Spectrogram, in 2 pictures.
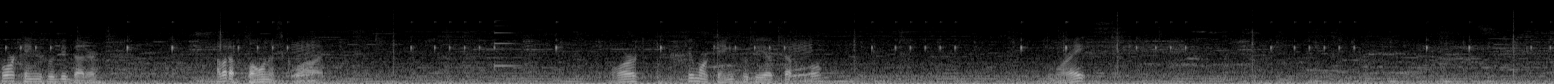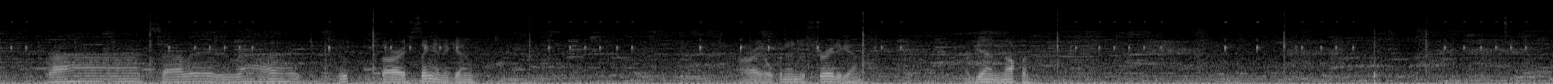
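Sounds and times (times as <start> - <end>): casino background din: 0.0 - 31.0
high electronic beeps: 1.2 - 3.3, 3.9 - 5.7, 8.7 - 10.7, 11.3 - 16.0, 26.2 - 29.2.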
